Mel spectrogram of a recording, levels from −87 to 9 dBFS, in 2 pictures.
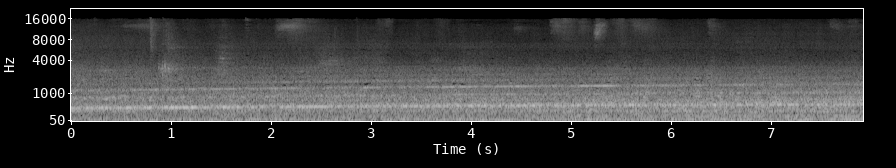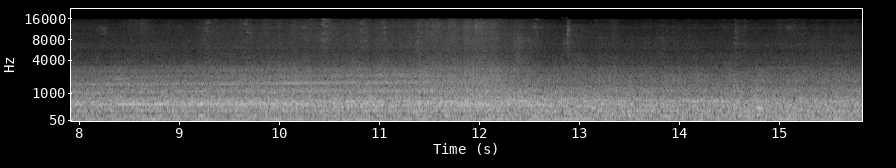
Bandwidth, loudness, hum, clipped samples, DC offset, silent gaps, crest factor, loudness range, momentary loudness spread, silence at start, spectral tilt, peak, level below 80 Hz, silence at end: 16 kHz; -23 LUFS; none; under 0.1%; under 0.1%; none; 16 dB; 3 LU; 3 LU; 0 s; -6 dB/octave; -6 dBFS; -32 dBFS; 0 s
